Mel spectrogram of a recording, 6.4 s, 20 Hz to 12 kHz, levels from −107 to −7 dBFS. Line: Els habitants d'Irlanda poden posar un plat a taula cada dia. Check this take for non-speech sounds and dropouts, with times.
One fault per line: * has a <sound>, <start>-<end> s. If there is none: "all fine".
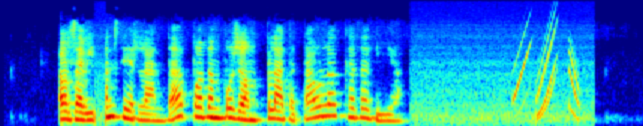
* has a dropout, 1.0-1.1 s
* has a chirp, 5.1-5.8 s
